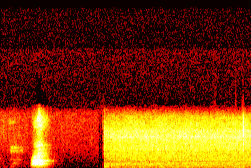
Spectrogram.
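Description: During an online meeting, a dog gives one short, sharp bark, then a steady background hiss of an open microphone follows.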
